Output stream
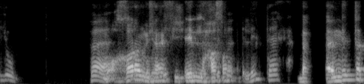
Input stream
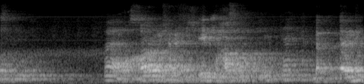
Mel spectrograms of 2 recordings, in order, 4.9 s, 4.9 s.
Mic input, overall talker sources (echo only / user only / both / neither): echo only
